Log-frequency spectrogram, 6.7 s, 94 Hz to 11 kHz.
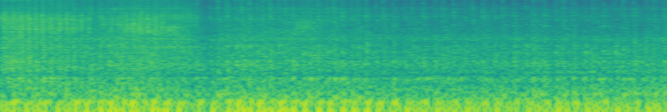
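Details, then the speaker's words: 1978 Chevrolet Monte Carlo V8, rebuilt 2004 with probably under 50 miles, started after sitting a couple of months: deep rumble surges and sags under throttle with a stumble; backfiring, stalling, won't accelerate; owner believes timing needs work, tune-up and plugs due. "I was having a lot of issues keeping it on it kept backfiring and also it wouldn't accelerate so I know I need to work on the timing"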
